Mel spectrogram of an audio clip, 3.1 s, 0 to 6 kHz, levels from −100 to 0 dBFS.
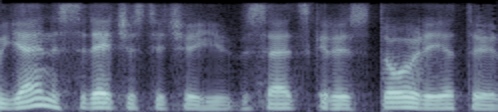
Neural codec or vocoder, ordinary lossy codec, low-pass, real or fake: codec, 16 kHz, 0.2 kbps, FocalCodec; AAC, 32 kbps; 5.4 kHz; fake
